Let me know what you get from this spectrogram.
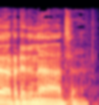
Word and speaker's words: Renata: Når du er sammen med din familie, siger de så Renata? – Ja, det gør de. – Og man ruller lidt på æret, ikke? – Renata.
